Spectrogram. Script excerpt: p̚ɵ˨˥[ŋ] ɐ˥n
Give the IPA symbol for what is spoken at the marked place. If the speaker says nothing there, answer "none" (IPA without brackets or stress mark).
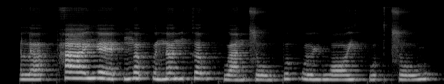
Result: n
